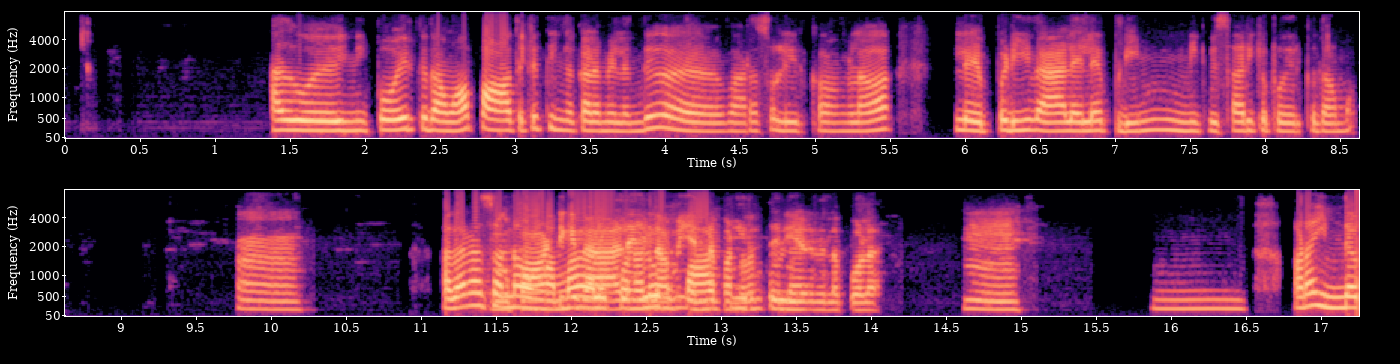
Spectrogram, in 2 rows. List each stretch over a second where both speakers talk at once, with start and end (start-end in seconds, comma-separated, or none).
11.4-13.5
